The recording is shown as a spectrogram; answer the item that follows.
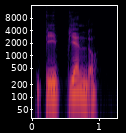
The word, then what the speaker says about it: viviendo: It's pronounced, the V is pronounced like a kind of B sound. So, bib, and we add the ending yendo, viviendo. – Viviendo. – Viviendo. Yeah, it's quite a funny sound, that, the V sound. It's kind of halfway between our English B and V.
